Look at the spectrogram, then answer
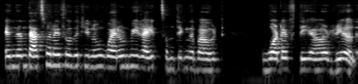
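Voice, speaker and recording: A woman's voice: fairly low pitch, fairly bright tone. Hesitant woman author on a video call. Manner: hesitant, many fillers and restarts. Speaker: guest author. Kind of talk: casual interview chat.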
